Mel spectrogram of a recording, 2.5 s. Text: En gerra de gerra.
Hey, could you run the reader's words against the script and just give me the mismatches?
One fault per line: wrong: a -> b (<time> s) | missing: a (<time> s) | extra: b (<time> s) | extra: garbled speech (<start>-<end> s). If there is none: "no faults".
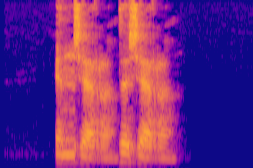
no faults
